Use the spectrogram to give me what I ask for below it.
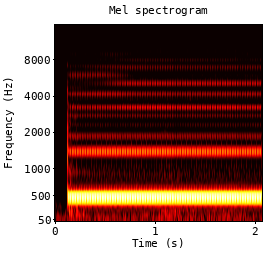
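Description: An outgoing telephone call rings out, a single steady electronic ring tone that holds clean and unbroken for about two seconds. No voices are heard.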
